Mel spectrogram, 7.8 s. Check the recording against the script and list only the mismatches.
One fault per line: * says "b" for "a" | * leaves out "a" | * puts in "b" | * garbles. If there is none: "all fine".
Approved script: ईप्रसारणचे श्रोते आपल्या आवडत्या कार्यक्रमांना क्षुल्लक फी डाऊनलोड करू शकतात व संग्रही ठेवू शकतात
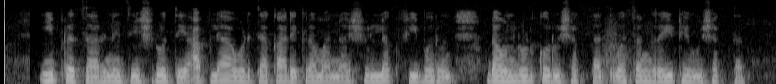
* puts in "भरून"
